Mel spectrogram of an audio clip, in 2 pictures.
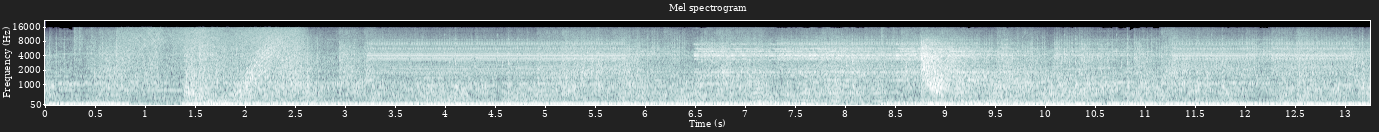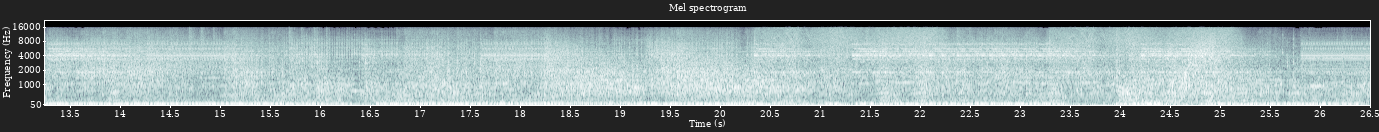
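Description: Rapid game shooting sounds crackle continuously.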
